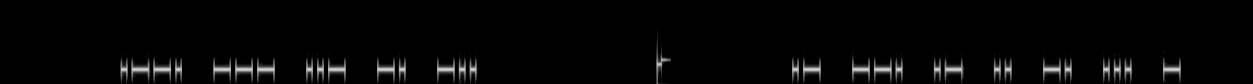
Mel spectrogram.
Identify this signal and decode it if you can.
Morse code, heard as a keyed tone, about 22 wpm, spaced as for 16 wpm, 700 Hz. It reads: POUND AGAINST
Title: 2x Character Spacing - Top 500 Words - 22wpm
